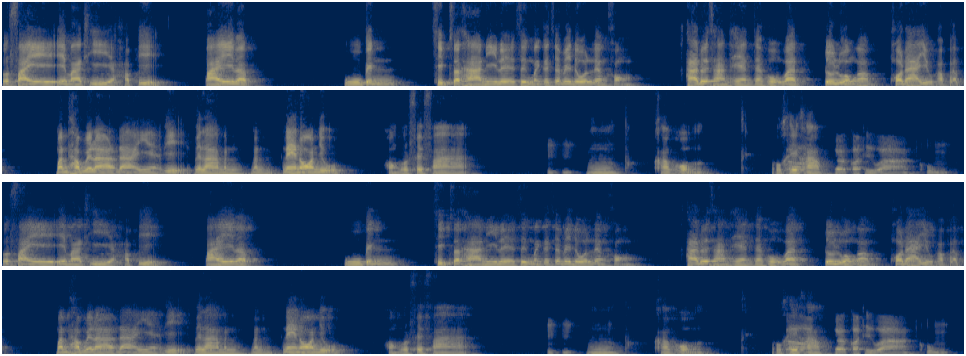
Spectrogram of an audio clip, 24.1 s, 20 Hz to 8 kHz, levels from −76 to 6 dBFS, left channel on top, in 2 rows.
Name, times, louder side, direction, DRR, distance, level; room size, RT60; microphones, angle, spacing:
voice 1, 0.0-2.0 2.5-3.1 4.3-4.9 5.4-7.9 8.6-10.0 10.3-12.0 12.7-16.2 16.8-17.8 19.3-19.7 20.2-20.8 21.7-22.3, left 3 dB, 85° left, 9 dB, 1.5 m, -21 dB
voice 2, 18.8-19.2 21.8-22.2 22.4-23.8, right 2 dB, 20° right, 9 dB, 0.6 m, -30 dB
22.5 x 7.5 x 5.1 m, 0.43 s
head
